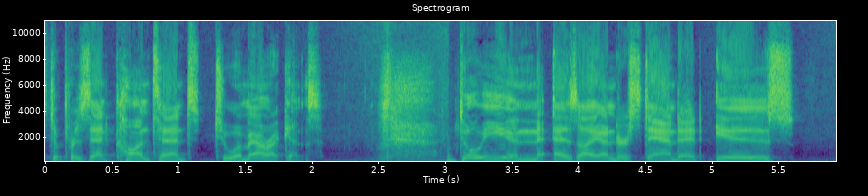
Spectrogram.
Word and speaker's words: Douyin: It's actually called, I believe it's pronounced Douyin or Douyin.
